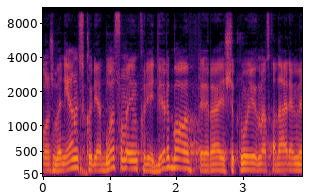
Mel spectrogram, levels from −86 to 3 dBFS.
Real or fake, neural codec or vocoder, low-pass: fake; codec, 44.1 kHz, 2.6 kbps, DAC; 9.9 kHz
